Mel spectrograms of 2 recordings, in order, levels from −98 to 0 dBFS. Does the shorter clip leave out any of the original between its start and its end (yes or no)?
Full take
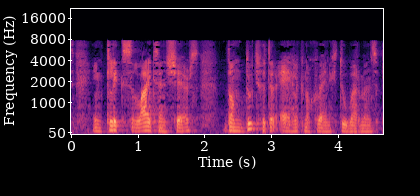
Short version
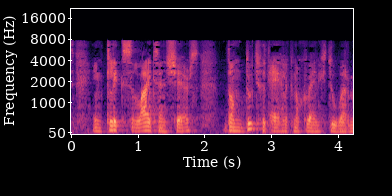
yes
